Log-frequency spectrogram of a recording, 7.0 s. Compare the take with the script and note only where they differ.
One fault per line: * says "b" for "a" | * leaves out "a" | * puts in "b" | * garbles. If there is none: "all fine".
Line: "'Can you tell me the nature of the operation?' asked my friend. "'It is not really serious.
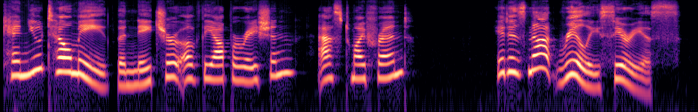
all fine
